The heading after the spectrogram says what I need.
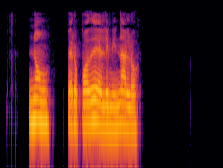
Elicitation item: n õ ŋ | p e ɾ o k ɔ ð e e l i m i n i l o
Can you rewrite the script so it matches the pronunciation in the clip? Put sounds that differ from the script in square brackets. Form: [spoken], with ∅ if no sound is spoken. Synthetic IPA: n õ ŋ | p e ɾ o [p] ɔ ð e e l i m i n [a] l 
